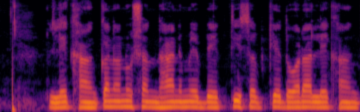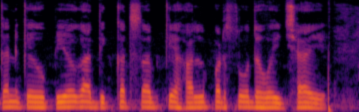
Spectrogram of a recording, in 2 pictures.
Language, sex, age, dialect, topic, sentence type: Magahi, male, 25-30, Western, banking, statement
